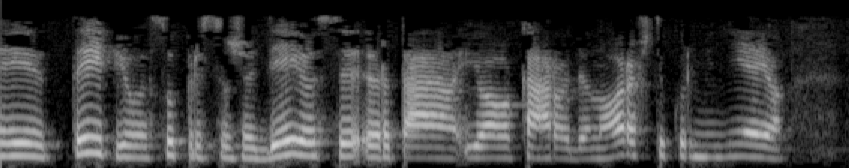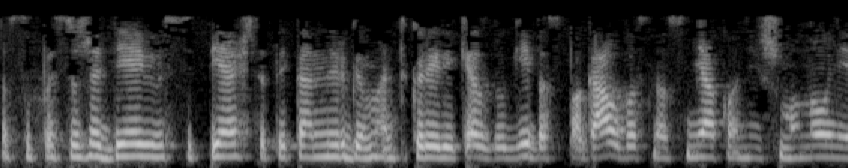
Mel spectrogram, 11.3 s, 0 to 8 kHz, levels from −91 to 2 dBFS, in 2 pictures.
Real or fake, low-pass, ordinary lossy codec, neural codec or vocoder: real; 7.2 kHz; MP3, 24 kbps; none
